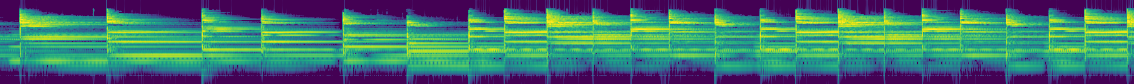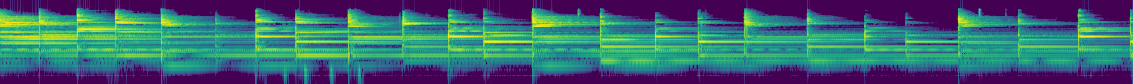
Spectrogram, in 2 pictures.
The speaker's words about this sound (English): It swung so softly in the outset that it scarcely made a sound. But soon it rang out loudly. And so did every bell in the house.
